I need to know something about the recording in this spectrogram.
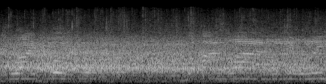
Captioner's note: cheering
